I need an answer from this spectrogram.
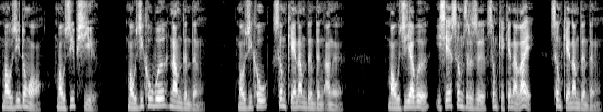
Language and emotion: Bodo, neutral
